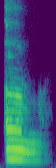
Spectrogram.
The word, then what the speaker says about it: ر: You place a hamza before raw, give the raw a sukoon, and say ar. Ar. Don't make the trilling. Don't say ar. That's wrong.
